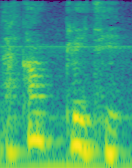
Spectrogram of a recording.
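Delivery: ordinary delivery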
